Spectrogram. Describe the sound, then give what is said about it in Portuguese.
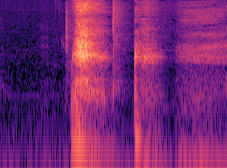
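Two quick splashes of water, a sharp burst followed by a shorter one, then a soft continuing rush of water, with no one speaking. “vamos ouvir a água.”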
